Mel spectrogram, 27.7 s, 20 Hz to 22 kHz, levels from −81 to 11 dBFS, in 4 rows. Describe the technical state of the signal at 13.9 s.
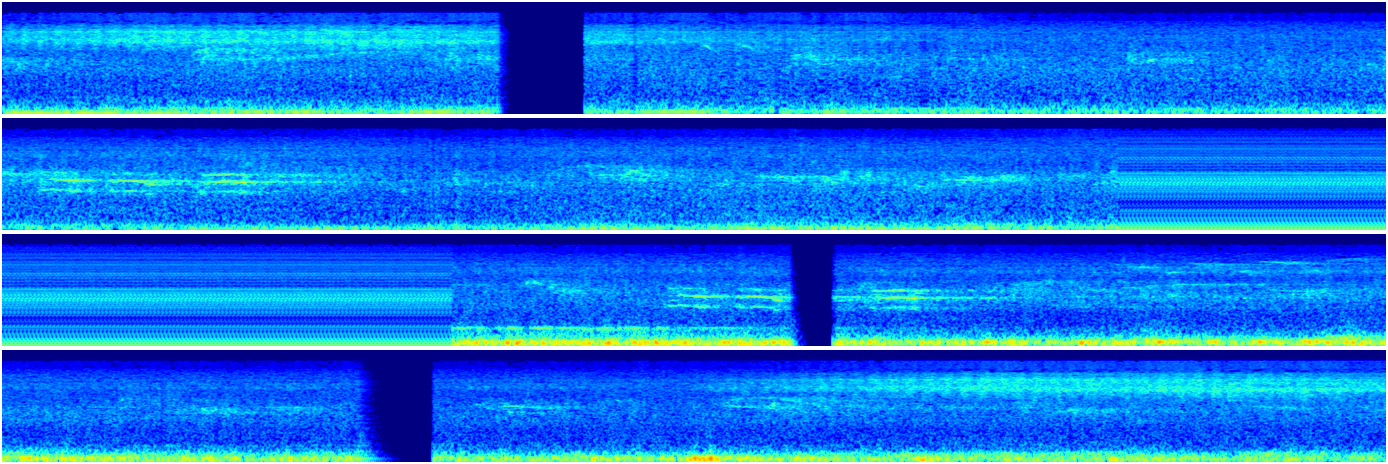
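At 13.9 s you're right in the middle of a system hang loop, which runs from about 12.52 to 16.09 s. The machine or its audio driver stalled, but the sound hardware kept replaying whatever was left in its ring buffer. Here that's a 20 ms slice looping exactly, 50 times a second, so instead of the real sound you get a steady, flat buzz at 50 Hz for those three and a half seconds.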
